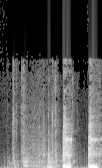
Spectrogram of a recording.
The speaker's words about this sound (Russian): Государь смущенно кашлянул, пробежал взглядом из-под лобья по лицам присутствующих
